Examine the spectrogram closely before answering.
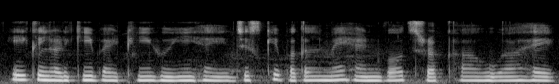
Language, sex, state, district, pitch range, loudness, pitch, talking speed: Hindi, female, Jharkhand, Ranchi, 180-195 Hz, -16 LUFS, 185 Hz, 140 wpm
